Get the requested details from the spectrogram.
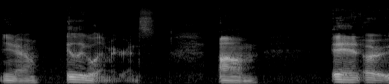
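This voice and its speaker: With a Spanish accent, a man speaks at a moderate pace in a bright, sharp tone with ordinary pitch variation, on a very clean recording with a silent background. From Mexico. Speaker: vlogger. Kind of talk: personal vlog monologue. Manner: halting, many repetitions and restarts.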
